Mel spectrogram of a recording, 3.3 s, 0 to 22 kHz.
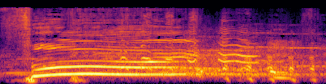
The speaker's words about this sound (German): Es haben gerade alle geklatscht, außer so Leute, die morgen so um 4 Uhr aufstehen müssen.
